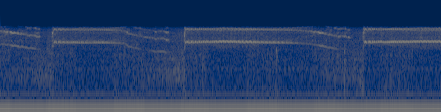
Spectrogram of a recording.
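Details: HDD whose spindle motor bearing has failed so it can no longer spin properly: a high, wavering, meow-like squeal that slides down in pitch and restarts every couple of seconds, like a cat crying.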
